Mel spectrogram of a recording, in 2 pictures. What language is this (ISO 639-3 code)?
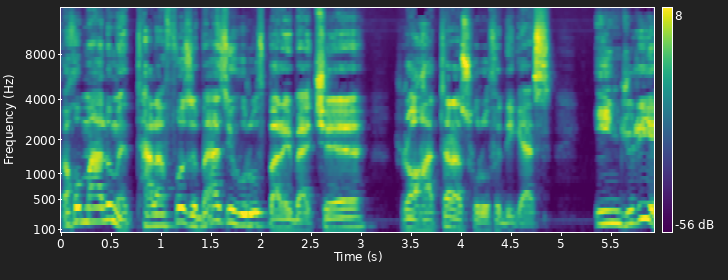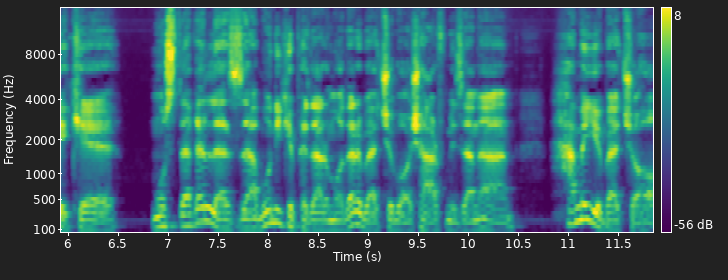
fas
